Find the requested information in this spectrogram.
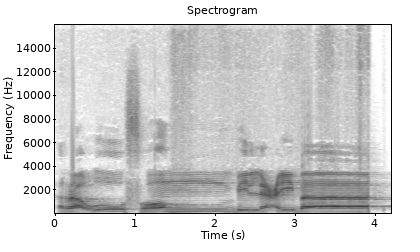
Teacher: اس نون کو میم سے بدل کر پڑھنا ہے. تو یہ لفظ بن جائے گا رعوفم بالعباد، دال کے اوپر قلقلہ ہوگا.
